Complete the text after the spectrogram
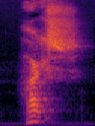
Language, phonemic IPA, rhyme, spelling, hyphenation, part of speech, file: Dutch, /ɦɑrs/, -ɑrs, hars, hars, noun, Nl-hars.ogg
- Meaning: resin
